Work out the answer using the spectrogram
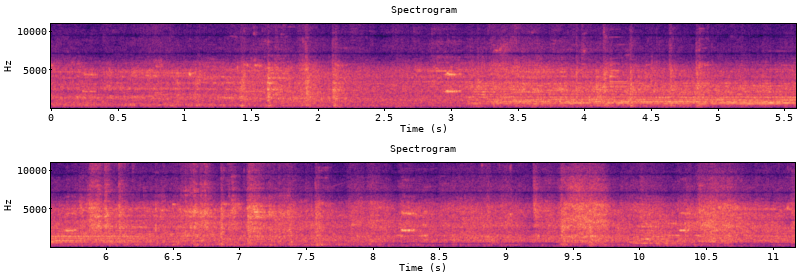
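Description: Double-stack container train rolling past, with a steady rumble and wheels clacking over rail joints. A locomotive horn sounds a held chord from about three to six seconds in.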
